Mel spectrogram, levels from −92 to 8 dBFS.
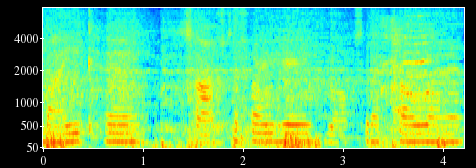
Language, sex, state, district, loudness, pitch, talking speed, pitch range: Hindi, male, Maharashtra, Mumbai Suburban, -18 LUFS, 175 Hz, 140 wpm, 175-180 Hz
